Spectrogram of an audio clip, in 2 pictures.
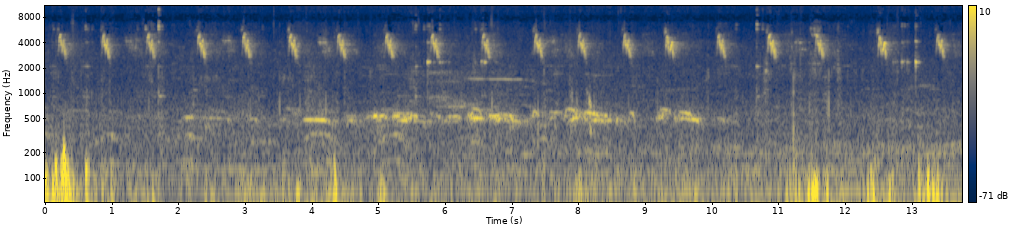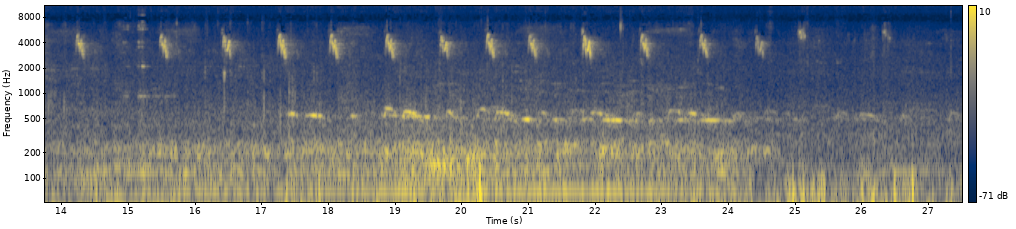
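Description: A small bird repeats a short, high, falling chirp about one and a half times a second. Lower burbling cooing joins in twice, about a fifth of the way in and again past the middle.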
